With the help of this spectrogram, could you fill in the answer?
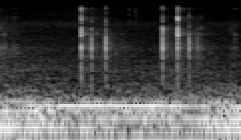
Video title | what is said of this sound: Ciri ciri Muncang yg siap diadu | dijatuhkan ke ubin lantai keramik, suaranya sudah mengentring seperti ini.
